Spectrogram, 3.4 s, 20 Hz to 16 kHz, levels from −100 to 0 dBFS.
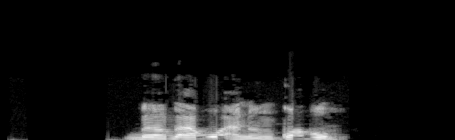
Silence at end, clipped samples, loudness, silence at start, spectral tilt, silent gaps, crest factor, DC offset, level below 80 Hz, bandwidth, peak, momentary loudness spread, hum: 0.9 s; under 0.1%; -14 LUFS; 0.95 s; -8.5 dB/octave; none; 16 dB; under 0.1%; -56 dBFS; 5.8 kHz; 0 dBFS; 7 LU; none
